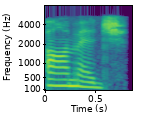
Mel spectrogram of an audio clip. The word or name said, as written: homage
